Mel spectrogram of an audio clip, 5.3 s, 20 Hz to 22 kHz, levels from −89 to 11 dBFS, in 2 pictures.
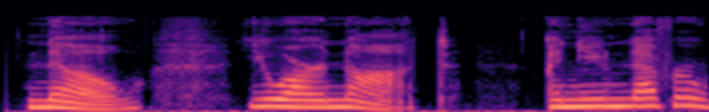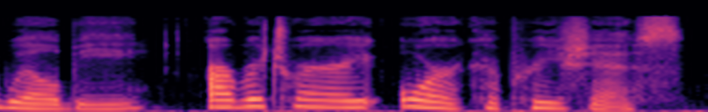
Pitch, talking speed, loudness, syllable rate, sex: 205 Hz, 135 wpm, -19 LUFS, 4.6 syllables/s, female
